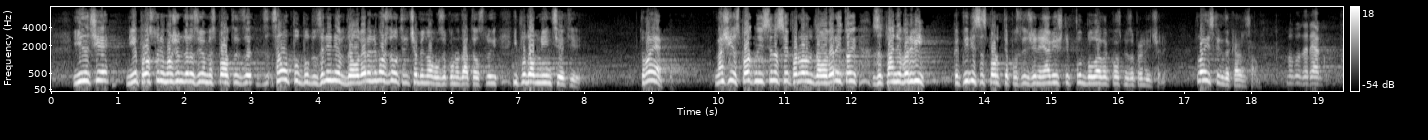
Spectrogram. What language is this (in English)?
Bulgarian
